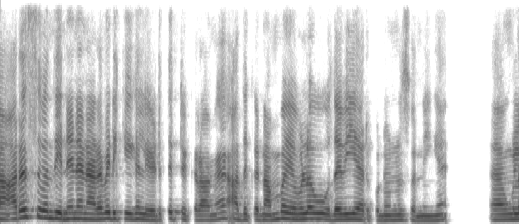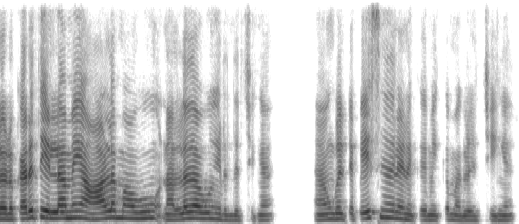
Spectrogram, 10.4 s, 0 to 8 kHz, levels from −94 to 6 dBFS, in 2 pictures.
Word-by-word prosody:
அரசு 270 +4 +2
வந்து 225 -2 +3
என்னென்ன 210 +1 +1
நடவடிக்கைகள் 200 -1 0
எடுத்துட்டுருக்றாங்க. 180 -3 -6 0.2
அதுக்கு 185 0 -5
நம்ம 210 +6 0
எவ்ளோ 200 +2 +2 0.2
உதவியா 185 +1 +1
இருக்கணுன்னு 170 +1 -7
சொன்னீங்க. 155 +1 -5 0.5
அ - - -4
உங்களோட 195 0 +3
கருத்து 250 +5 +5
எல்லாமே 230 +1 +5 0.2
ஆழமாவும், 230 0 +2
நல்லதாவும் 215 +2 +2
இருந்துச்சுங்க. 165 0 -9 0.5
அ - - -9
உங்கள்ட 200 -1 -2
பேசுனதுல 230 -1 0
எனக்கு 170 -1 -7
மிக்க 165 - -13
மகிழ்ச்சிங்க. 160 0 -7
195 Hz, 140 wpm, -23 LUFS, 175-220 Hz, 0.5 s, கருத்து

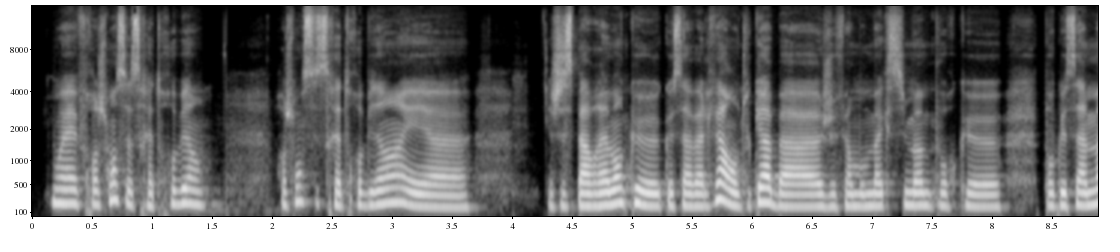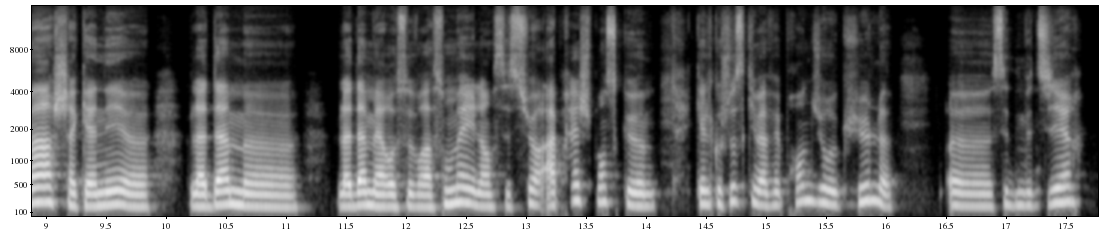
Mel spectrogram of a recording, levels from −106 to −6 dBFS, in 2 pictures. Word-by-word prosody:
Ouais, 210 -1 +1
franchement, 200 +6 -2
ce 235 - 0
serait 185 -1 +1
trop 175 +4 -6
bien. 205 -2 -1 0.6
Franchement, 195 +4 -4
ce 230 -1 +2
serait 195 -3 0
trop 190 +2 -5
bien 210 +4 +1
et 180 -4 +1
heu, 160 -1 -2 0.7
j'espère 180 0 +2
vraiment 190 +4 +4
que 200 -5 +3
que 180 - -3
ça 180 0 +1
va 175 0 +1
le 170 - -7
faire. 255 -3 +5
En 185 - +4
tout 190 +2 -10
cas, 225 +1 +6
bah, 170 -2 +2
je 170 - -5
vais - - -3
faire 175 +1 -2
mon 175 - -1
maximum 180 +1 -1
pour 180 -2 -7
que 170 -2 -3 0.3
pour 180 - -4
que 185 - +2
ça 185 +1 +1
marche. 225 +3 +5
Chaque 180 -3 0
année, 190 +3 +4
heu, 170 -2 +1 0.3
la 175 -1 +4
dame, 195 +2 +4
heu, 165 -2 0 0.3
la 170 0 +3
dame, 190 +1 +5
elle 170 - +4
recevra 170 0 0
son 165 +5 -3
mail 215 -3 +2
hein, 175 -1 0
c'est 175 +1 -9
sûr. 180 +5 -2
Après 240 +6 -1
je 240 - -8
pense 230 0 -3
que, 185 -3 0
mmh, 175 0 -7 0.3
quelque 205 0 -2
chose 235 +4 -4
chose 235 - -6
qui 230 - -5
m'a 185 - +1
fait 185 +1 -6
prendre 230 +6 -5
du 225 -2 -3
recul, 205 0 -2 0.5
heu, 175 -2 -2
c'est 170 +3 -5
de 185 - -10
me 185 0 -5
dire, 220 +5 -2
185 Hz, 235 wpm, -23 LUFS, 175-210 Hz, 0.7 s, cas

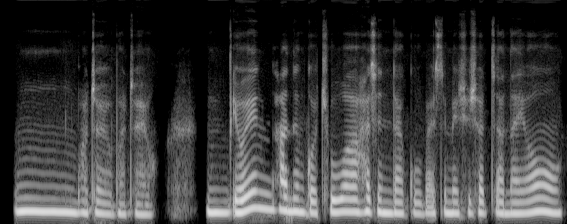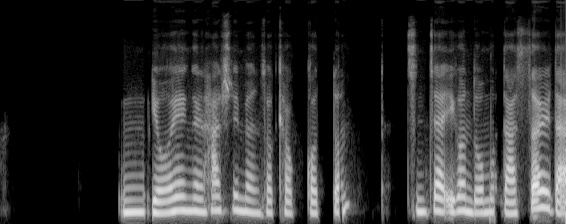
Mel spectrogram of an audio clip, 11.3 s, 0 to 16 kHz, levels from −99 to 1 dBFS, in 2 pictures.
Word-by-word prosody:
음 210 -2 +2
맞아요, 185 -2 -4
맞아요. 165 -2 -8 0.5
음 190 -1 +1
여행하는 230 -1 +2
거 190 -1 -2
좋아하신다고 200 -2 -1
말씀해 185 0 -3
주셨잖아요. 185 +2 -2 1.3
음 200 0 +4
여행을 210 +3 +4
하시면서 210 -4 -1
겪었던 185 0 -3 0.7
'진짜 210 +1 +2
이건 220 0 +3
너무 195 +1 +1
낯설다. 190 +8 +5
200 Hz, 250 characters per minute, -19 LUFS, 185-210 Hz, 1.3 s, 낯설다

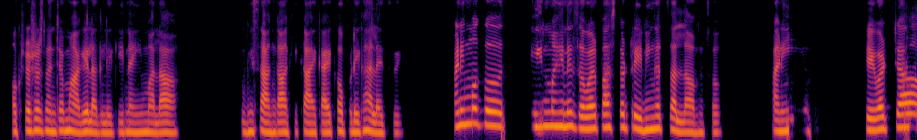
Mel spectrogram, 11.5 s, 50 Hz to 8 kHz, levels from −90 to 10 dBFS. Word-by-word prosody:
अक्षरशः 190 +2 0
त्यांच्या 185 0 0
मागे 175 -2 +2
लागले, 160 -1 -2
की 165 +1 -8
"नाही, 165 -1 -1
मला 165 -1 0 0.8
तुम्ही 170 +1 -1
सांगा 165 -1 0
की 165 - -15
काय-काय 165 -1 -1
कपडे 170 -2 -1
घालायचे?" 160 -4 -2 0.7
आणि 265 +2 +3
मग 300 -1 0
अ, 270 -2 +5 0.4
3 250 +1 +1
महिने 260 -1 +4
जवळपास 225 +1 +2
तो 245 - +1
ट्रेनिंगचं 215 -1 +3
चाललं 180 -5 0
आमचं. 160 0 -5 0.7
आणि 185 -1 +2 0.2
हं. 180 - -12 0.7
शेवटच्या 215 +4 +3
180 Hz, 135 wpm, -23 LUFS, 165-220 Hz, 0.8 s, अ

